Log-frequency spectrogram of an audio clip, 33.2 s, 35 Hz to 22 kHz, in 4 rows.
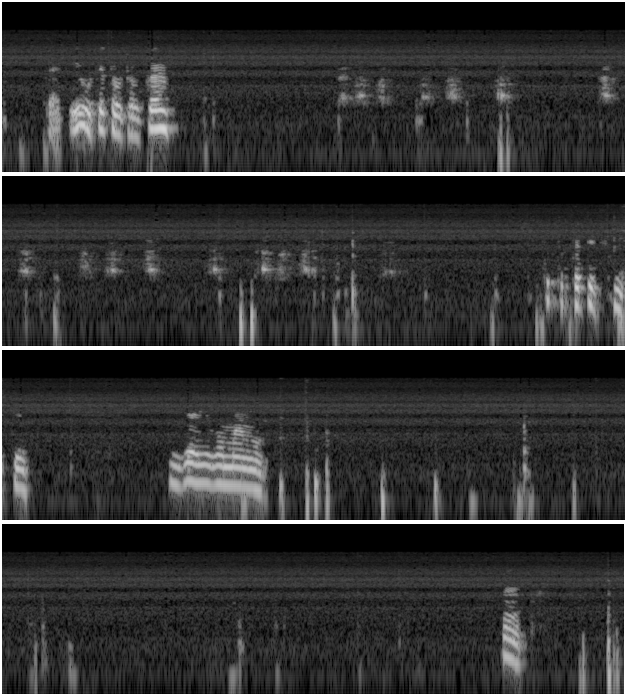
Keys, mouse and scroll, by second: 0.7 middle click, 2.7 click, 4.5-5.6 middle drag, 6.7 g, 8.7 click, 9.0 scroll up 1, 9.1-11.3 middle drag, 11.5 g, 12.6 click, 12.7-14.0 middle drag, 14.8 shift+middle click, 16.0-17.6 shift+middle drag, 21.1 ctrl+z, 24.6-25.5 ctrl+drag, 29.7-30.3 drag, 33.1 alt+g.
